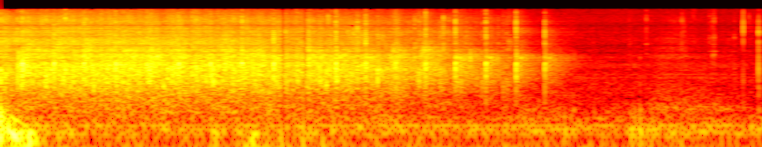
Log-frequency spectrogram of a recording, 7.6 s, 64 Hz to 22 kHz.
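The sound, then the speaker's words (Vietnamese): Loud, dense applause from a large audience filling halls on three floors, including the main shrine hall, for a teacher's talk; a steady wash of many hands clapping that gradually thins and fades out over the last couple of seconds, leaving a few scattered claps. “thì ở trên lầu 3 cũng có một phần nữa hội trường lầu 2 thì đại ấp và ở từng chánh điện của lầu 1 là đầy ấp hãy cho một tràng vỗ tay thật lớn”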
